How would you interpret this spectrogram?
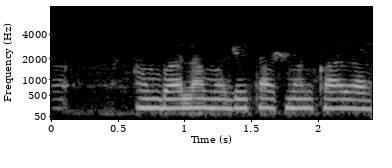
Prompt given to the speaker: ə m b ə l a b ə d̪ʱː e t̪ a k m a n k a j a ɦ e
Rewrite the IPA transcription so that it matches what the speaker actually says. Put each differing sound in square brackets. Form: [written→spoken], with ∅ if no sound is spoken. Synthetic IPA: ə m b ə l a [b→m] ə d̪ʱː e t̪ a [k→p] m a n k a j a ɦ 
